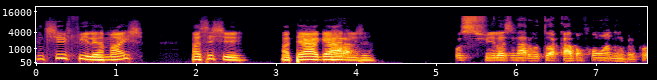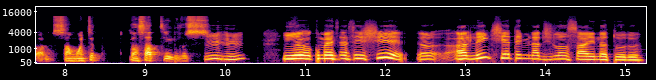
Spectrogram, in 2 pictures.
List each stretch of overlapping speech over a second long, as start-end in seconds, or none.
none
